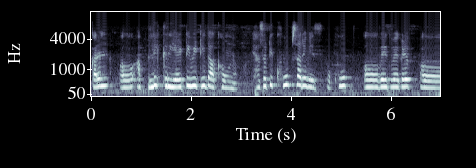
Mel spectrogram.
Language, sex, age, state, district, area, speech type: Marathi, female, 18-30, Maharashtra, Sangli, urban, spontaneous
